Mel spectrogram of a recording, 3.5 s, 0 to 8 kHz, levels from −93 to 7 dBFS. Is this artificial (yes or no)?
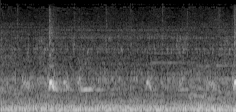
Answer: no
